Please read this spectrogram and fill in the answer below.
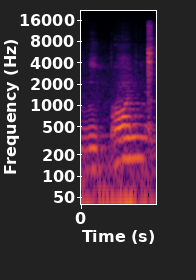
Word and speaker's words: Nippon: The name for Japan in Japanese is written using these kanji characters and pronounced Nippon or Nion.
